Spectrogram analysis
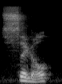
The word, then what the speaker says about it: Sigil: what they called it, Sigil. They did the hard G.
